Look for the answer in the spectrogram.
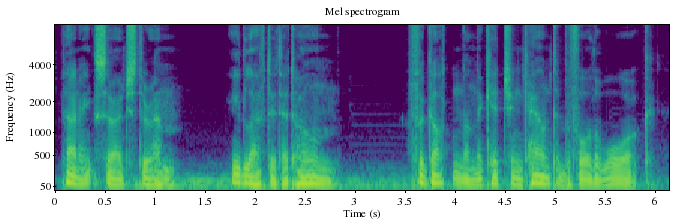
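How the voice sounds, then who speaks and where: Male narrator for scripted horror: extremely low pitch, dark mellow tone, dramatic delivery. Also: moderate pace, husky.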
